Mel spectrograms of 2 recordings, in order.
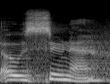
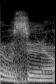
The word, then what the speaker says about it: Osuna: And then my dear friend, another friend said, "Please, not Osuna or later, say Osuna the better."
